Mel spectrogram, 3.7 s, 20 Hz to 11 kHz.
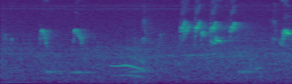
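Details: A decoy red-whiskered bulbul set out for trapping, 6 November 2018. Two short separate chirps come first, then a rapid, jumbled, warbling phrase of bright notes near the end.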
